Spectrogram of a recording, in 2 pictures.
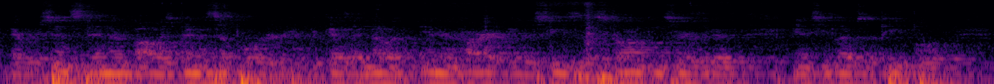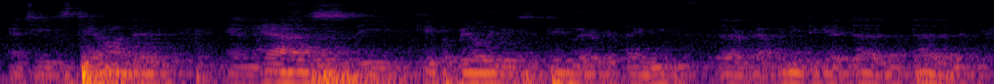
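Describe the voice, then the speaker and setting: A man with a fairly low voice gives a casual, halting introduction at a local gathering. His voice echoes around a reverberant room, heard from a distance. Steady background noise sits under him. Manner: halting, with fillers and restarts. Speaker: event organizer introducing a speaker. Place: event room. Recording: echoey room, far from mic, noisy.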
